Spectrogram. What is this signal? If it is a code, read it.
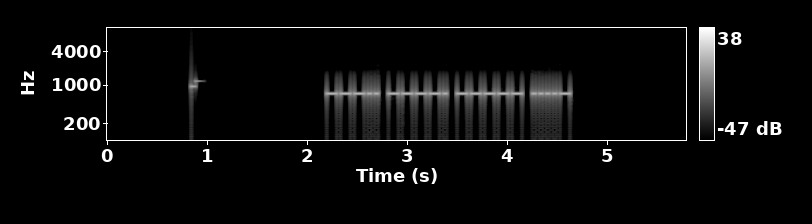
Morse code, heard as a keyed tone, about 34 wpm, 700 Hz. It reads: 8904
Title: Numbers - 4-Digit 35wpm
